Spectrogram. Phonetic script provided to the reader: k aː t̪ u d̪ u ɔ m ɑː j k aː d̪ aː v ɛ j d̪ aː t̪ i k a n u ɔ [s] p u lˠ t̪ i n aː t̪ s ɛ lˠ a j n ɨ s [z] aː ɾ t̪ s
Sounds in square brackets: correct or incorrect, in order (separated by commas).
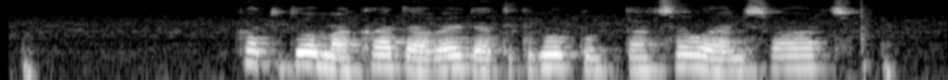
incorrect, incorrect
